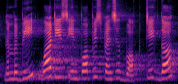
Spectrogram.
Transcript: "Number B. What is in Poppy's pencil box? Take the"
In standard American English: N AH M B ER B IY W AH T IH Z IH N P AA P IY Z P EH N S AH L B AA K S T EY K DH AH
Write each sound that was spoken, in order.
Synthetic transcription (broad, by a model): N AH M B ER B IY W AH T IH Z IH N P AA P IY S P EH N S AH L B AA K T EY K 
